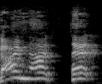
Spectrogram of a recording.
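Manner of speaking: high, flustered backpedaling voice; mock him stammering out a denial; flustered Xavier. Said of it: "it's like Xavier going".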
